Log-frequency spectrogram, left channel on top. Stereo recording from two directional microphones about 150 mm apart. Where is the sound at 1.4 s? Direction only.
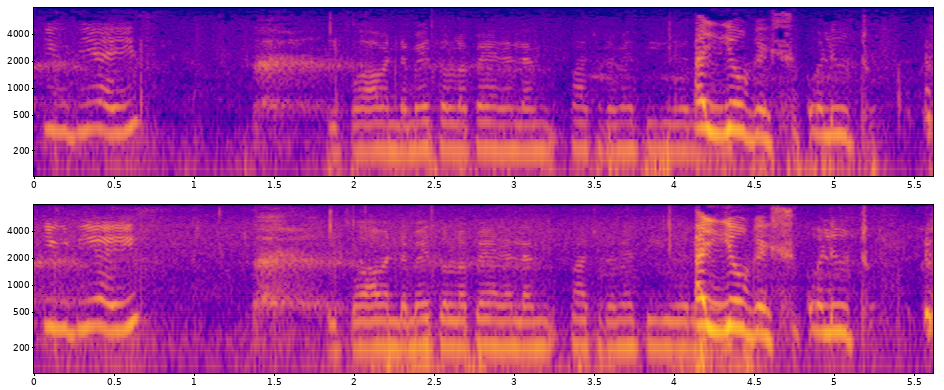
10° right (ahead or behind).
